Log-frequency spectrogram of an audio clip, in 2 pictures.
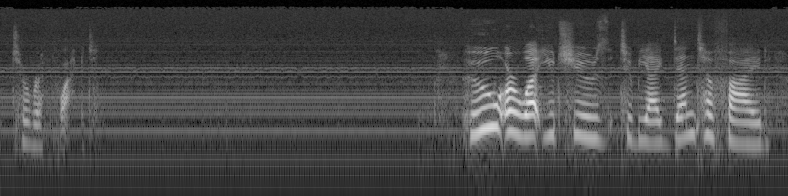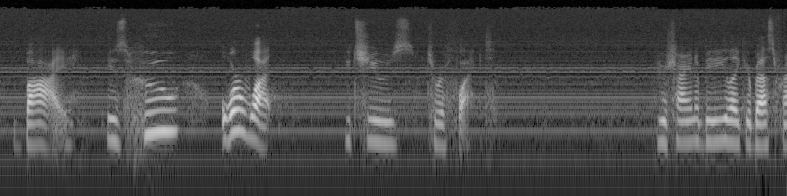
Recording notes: Forgive the poor audio quality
